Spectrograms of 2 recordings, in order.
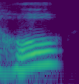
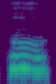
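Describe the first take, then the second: First: The vowel sounds like o. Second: The vowel sounds like u. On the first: The speaker calls it wrong. "we don't say ho" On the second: The speaker calls it right. "You want to say hu"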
